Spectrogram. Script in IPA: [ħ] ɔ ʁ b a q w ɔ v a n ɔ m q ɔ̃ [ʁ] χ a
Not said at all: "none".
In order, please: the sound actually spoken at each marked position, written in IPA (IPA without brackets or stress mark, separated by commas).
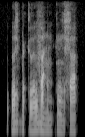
ʔ, ʁ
